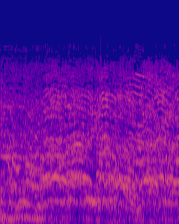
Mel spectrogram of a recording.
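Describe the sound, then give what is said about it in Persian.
A large crowd of protesters in the streets of Zahedan, Iran, on a Friday shouts slogans in unison, including "death to Khamenei" and "death to the IRGC", a dense roar of many voices rising and falling in rhythmic chants, loud and continuous throughout. “این جمعه هم فریاد مرگ بر خامنه‌ای و مرگ بر سپاهی خیابان‌ها را پر کرده بود.”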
